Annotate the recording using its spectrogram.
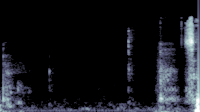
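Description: Near silence: quiet room tone with a couple of faint clicks, between a voice's words; speech resumes near the end.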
